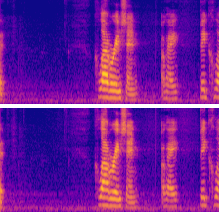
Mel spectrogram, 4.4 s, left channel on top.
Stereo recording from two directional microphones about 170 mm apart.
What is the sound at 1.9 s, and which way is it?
A woman's voice, 40° left (ahead or behind).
